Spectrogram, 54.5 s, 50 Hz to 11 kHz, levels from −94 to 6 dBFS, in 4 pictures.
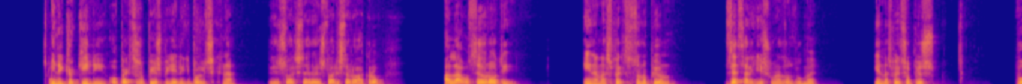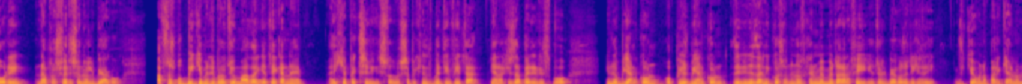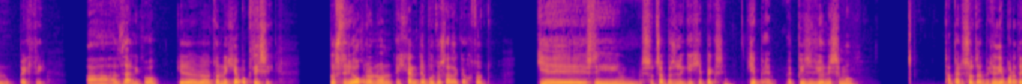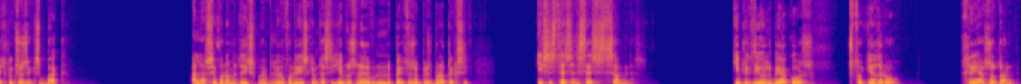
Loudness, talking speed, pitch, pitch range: -23 LUFS, 175 wpm, 115 Hz, 95-130 Hz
